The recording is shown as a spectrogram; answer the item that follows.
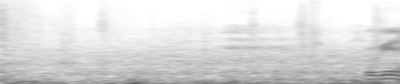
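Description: Low, uneven rumble of wind buffeting the microphone outdoors, with the man's voice starting again near the end.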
